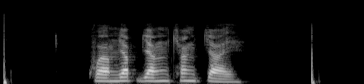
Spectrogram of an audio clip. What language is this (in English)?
Thai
